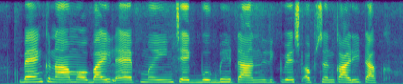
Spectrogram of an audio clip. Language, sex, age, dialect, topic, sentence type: Marathi, female, 18-24, Northern Konkan, banking, statement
